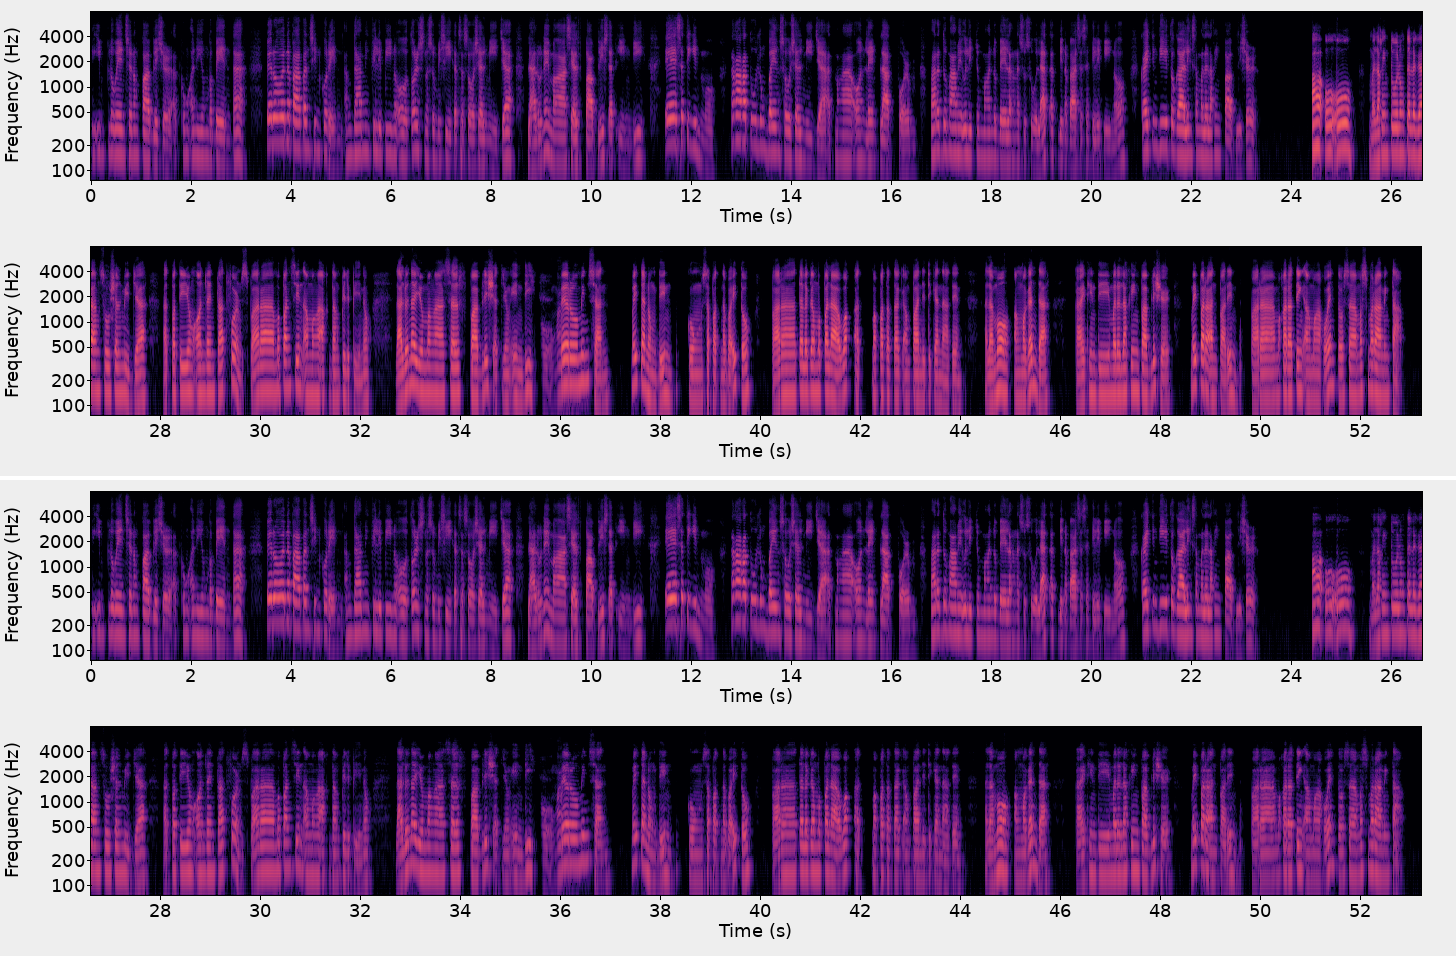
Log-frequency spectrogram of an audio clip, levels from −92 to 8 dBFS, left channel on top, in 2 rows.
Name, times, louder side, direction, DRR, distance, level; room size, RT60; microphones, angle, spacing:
voice 1, 0.0-12.4 12.8-23.3 35.6-36.0, equal, ahead, 0.3 m, -39 dB
voice 2, 24.4-25.2 25.6-27.7 28.1-32.2 32.7-35.5 36.0-37.0 37.4-38.2 38.6-39.8 40.2-42.0 42.2-44.0 44.5-45.8 46.3-48.2 48.6-49.5 49.8-52.8, left 7 dB, 75° left, 0.3 m, -34 dB
3.6 x 2.0 x 2.3 m
head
